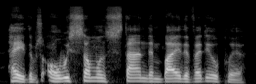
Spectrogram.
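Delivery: ordinary talk, nothing marked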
